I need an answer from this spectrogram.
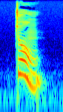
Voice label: "zhong4", Chinese

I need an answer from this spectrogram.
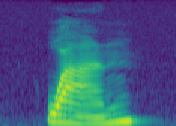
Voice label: "wan3", chinese

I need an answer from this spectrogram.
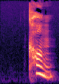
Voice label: "keng4", chinese

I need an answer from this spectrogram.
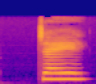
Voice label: "zhei1", chinese

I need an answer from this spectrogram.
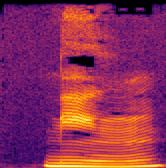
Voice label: "ning3", Chinese

